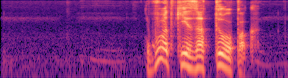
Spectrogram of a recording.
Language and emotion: Russian, angry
